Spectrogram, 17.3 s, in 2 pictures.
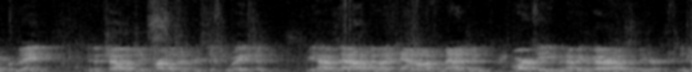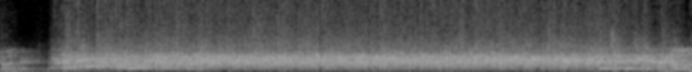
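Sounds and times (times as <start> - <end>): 
speech: 0.2 - 9.7
audience applause: 9.3 - 17.2.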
